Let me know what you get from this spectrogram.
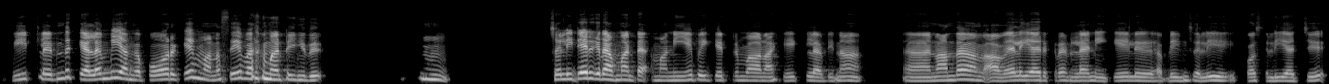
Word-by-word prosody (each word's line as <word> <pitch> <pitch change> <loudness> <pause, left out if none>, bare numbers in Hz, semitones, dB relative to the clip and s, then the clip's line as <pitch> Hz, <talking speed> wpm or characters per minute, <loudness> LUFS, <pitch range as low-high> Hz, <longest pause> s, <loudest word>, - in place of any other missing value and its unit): வீட்ல 250 +2 -4
இருந்து 270 +7 -2
கெளம்பி 245 +7 +5
அங்க 215 -4 -2
போறக்கே 240 +6 +1
மனசே 230 +6 -1
வர 260 - +5 0.2
மாட்டேங்குது 215 -3 +1 1.1
ம். 225 -4 -1 1.1
சொல்லிட்டே 245 +4 +3
இருக்குறேன் 250 -5 +6
அம்மாட்ட. 210 -2 +1
"அம்மா 190 0 -6
நீயே 190 +2 -1
போய் 205 -2 -4
கேட்டுருமா, 190 -1 -4
நான் 175 +6 -4
கேட்கல" 175 0 -4
அப்டின்னா 175 +3 -6 0.6
ஆ - - -2 0.2
"நான் 190 +2 0
தான் 210 -4 +3
அ - - +2
வேலையா 195 +2 +2
இருக்கிறேன்ல, 180 -2 -3
நீ - - -4 0.2
கேளு" 180 0 -3 0.2
அப்டின் 170 +1 -6
சொல்லி, 175 +3 -1 0.3
போ 170 - -5
சொல்லியாச்சு. 165 +1 -5
195 Hz, 140 wpm, -21 LUFS, 180-230 Hz, 1.1 s, இருக்குறேன்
